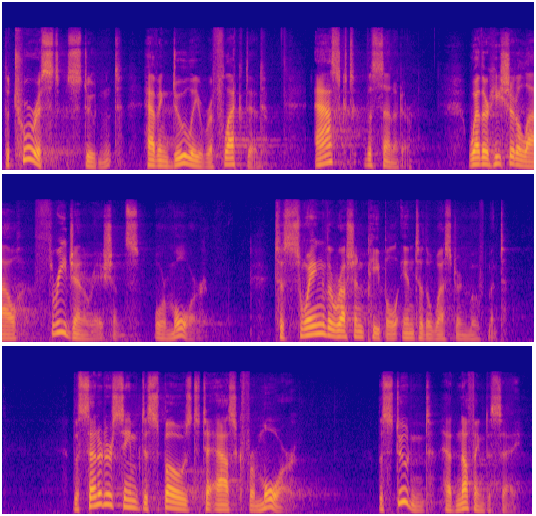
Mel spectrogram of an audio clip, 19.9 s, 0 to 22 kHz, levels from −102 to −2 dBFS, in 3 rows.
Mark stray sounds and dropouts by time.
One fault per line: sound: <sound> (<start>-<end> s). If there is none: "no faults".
no faults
